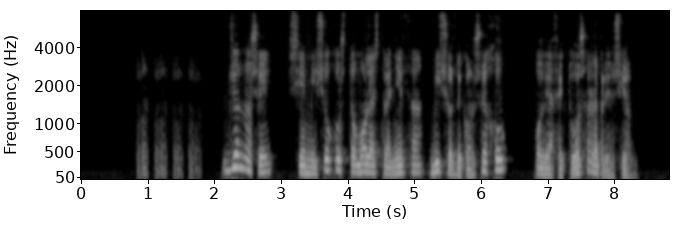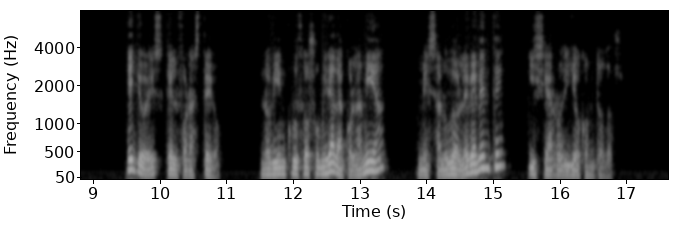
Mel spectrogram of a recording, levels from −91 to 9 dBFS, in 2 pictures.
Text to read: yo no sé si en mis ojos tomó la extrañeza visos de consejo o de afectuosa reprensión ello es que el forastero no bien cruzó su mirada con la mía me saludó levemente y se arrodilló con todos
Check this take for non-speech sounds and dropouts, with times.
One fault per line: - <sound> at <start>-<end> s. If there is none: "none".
- laugh at 0.8-1.8 s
